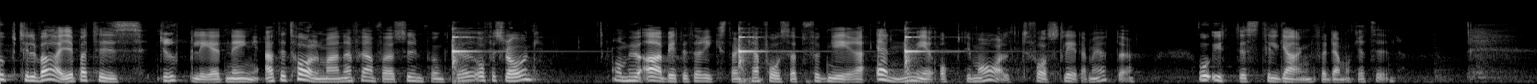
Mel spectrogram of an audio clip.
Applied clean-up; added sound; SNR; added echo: none; Piano; 2 dB; none.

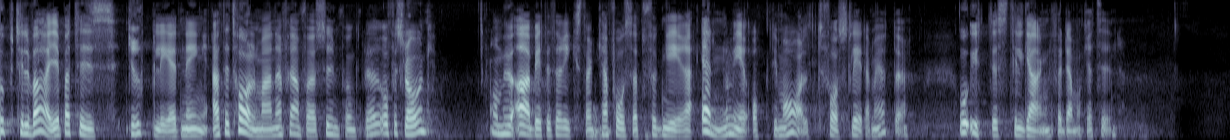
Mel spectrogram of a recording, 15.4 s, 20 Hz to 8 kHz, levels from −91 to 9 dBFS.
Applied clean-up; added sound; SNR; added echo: neural mask model Resemble Enhance denoiser.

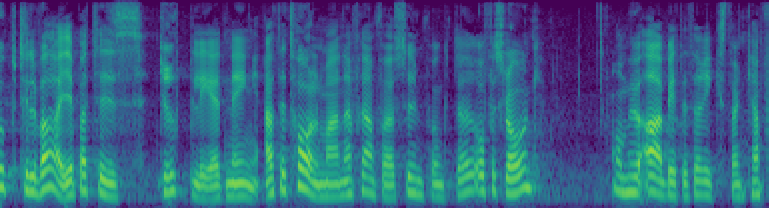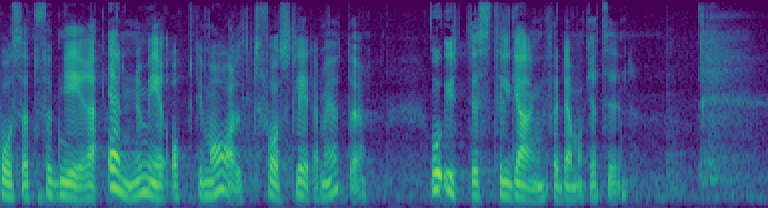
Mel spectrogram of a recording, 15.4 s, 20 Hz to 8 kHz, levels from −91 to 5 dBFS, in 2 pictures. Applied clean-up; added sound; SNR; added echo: none; none; none; none.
